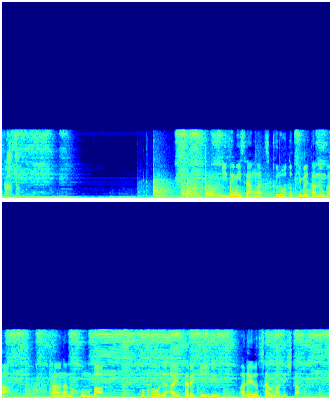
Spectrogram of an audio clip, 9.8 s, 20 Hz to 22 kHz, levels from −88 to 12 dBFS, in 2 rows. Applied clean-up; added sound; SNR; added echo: none; Domestic sounds, home sounds; 1 dB; none.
